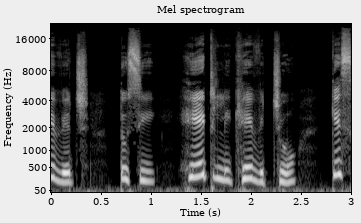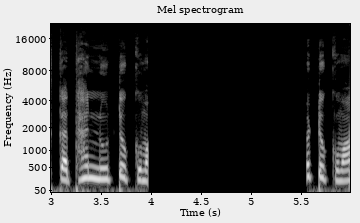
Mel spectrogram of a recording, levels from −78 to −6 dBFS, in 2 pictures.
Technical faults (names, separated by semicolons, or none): audio dropout to silence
